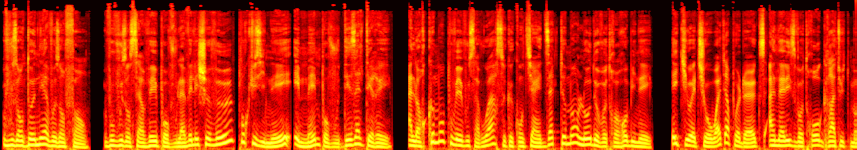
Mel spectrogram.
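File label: French, commercial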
